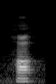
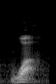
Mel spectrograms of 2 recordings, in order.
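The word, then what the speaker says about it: は: Originally, this is pronounced ha, but when it's used as a particle, it's pronounced wa.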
